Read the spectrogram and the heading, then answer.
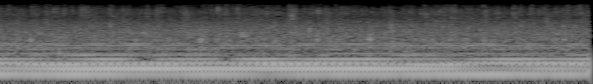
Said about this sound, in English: Think of the rain falling. Allow your mind to follow the path of a raindrop, beginning in the rain cloud where it starts to form.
